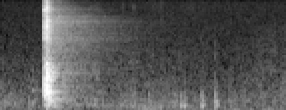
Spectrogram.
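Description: A boat's anchor locker lid shut in the foredeck with one sharp clap that rings away over about half a second, followed by a couple of faint clicks.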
